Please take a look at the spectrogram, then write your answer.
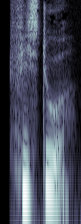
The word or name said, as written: Fis-dur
